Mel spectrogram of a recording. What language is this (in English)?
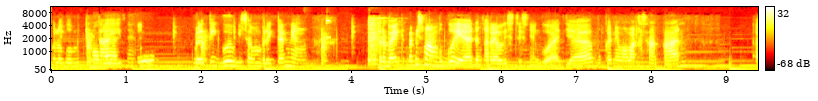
Indonesian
